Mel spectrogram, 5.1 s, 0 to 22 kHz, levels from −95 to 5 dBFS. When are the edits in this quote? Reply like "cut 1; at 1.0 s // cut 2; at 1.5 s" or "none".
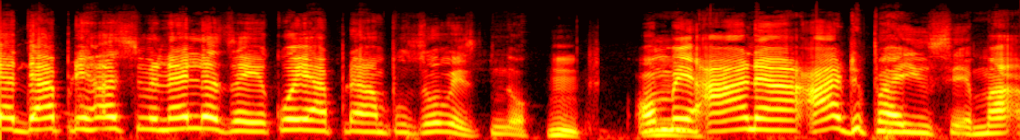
cut 1; at 3.0 s

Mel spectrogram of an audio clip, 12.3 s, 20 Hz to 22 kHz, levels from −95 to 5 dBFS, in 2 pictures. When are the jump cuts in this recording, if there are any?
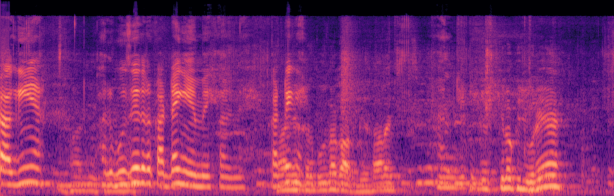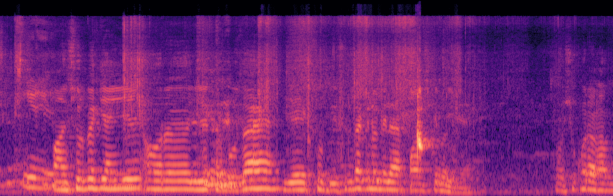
none

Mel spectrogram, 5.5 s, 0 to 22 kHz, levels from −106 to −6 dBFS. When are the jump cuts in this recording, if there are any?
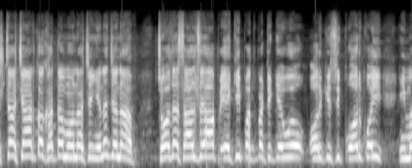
none

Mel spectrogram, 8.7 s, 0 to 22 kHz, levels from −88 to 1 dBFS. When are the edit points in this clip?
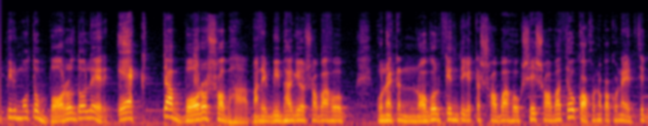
none

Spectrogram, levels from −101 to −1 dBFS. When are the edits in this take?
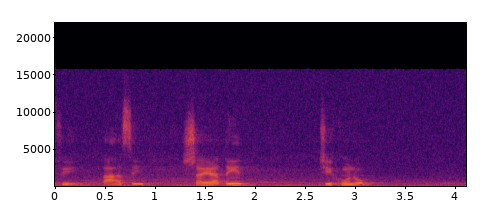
none

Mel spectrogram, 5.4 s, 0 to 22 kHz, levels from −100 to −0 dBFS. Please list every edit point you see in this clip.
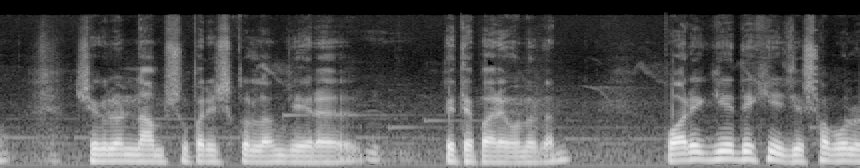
none

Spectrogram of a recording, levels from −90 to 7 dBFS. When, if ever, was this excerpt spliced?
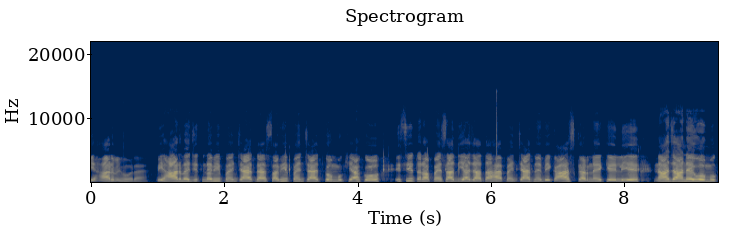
cut 1; at 1.0 s

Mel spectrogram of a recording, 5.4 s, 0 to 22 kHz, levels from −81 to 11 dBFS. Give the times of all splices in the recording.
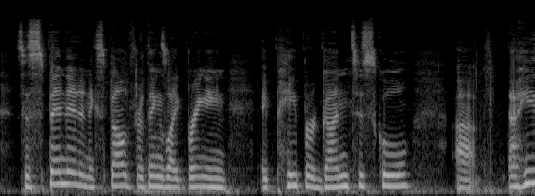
none

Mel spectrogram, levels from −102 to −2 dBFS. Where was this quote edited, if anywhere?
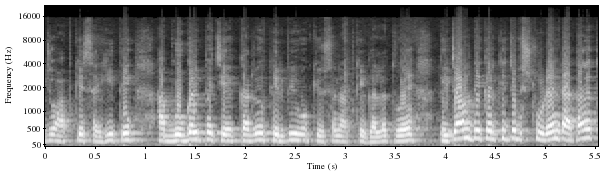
cut 1; at 4.0 s

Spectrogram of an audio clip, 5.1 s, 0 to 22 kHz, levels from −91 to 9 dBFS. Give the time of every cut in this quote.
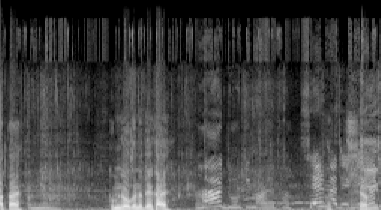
none

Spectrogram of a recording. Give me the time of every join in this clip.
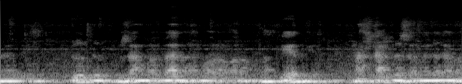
cut 1; at 3.4 s

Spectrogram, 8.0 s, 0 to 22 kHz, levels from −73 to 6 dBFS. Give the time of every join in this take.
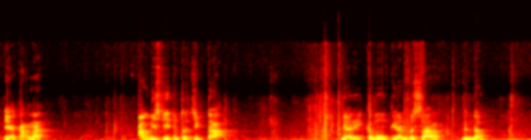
none

